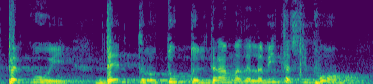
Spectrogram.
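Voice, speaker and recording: A man giving a lively public talk, lecturing theatrically and with animated drama. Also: high voice, measured pace. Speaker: speaker lecturing on Dante. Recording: echoey hall.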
